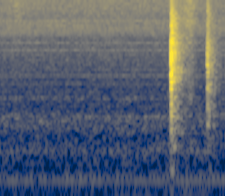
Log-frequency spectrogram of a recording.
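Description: Van de Graaff generator's motor humming steadily while a wig sits on its charged dome, with one sharp snap near the end.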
